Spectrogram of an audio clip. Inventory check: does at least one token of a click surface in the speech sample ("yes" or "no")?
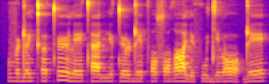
no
